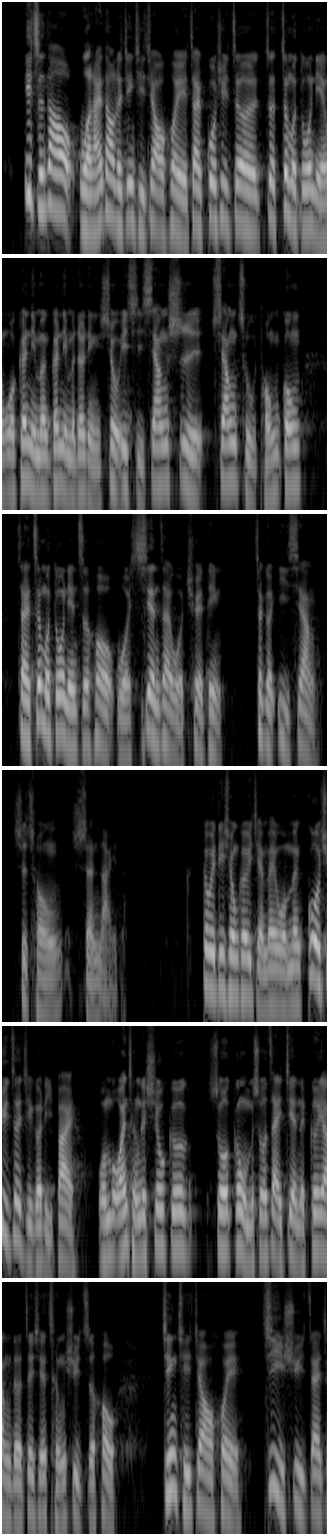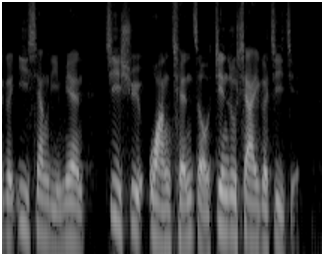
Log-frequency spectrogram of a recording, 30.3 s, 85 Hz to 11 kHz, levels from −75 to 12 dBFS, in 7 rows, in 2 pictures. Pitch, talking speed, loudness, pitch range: 140 Hz, 250 characters per minute, -23 LUFS, 120-155 Hz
